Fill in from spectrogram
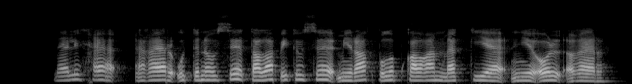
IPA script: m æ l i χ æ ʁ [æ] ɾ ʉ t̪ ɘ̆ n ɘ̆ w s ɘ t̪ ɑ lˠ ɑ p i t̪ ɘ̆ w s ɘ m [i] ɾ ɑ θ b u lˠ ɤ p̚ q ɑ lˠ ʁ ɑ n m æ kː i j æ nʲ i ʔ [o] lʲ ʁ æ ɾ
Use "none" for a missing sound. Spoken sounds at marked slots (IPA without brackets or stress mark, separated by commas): æ, i, o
